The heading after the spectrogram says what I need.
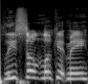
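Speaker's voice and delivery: put-on yell. Retelling a college friend shouting at a tour group: imitating a yell. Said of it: "he would just yell".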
